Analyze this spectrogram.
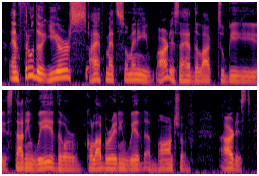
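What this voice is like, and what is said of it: Italian accent. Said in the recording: “from my accent, you can tell I'm not from Florence, South Carolina, nor Italy, actually. I'm from Rome, Italy.”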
